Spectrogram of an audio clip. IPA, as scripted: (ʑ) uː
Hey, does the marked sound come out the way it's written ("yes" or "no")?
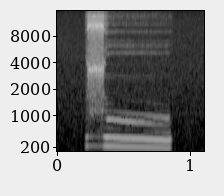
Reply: no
